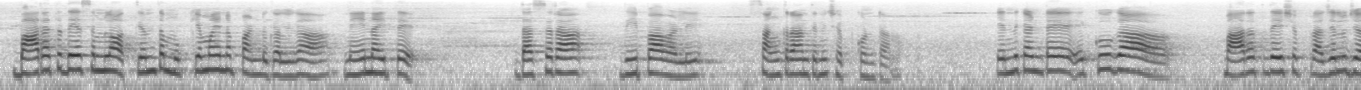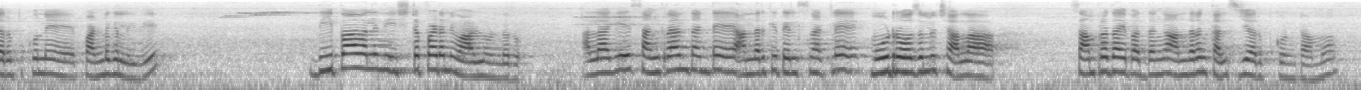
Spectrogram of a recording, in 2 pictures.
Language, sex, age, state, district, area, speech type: Telugu, female, 30-45, Andhra Pradesh, Palnadu, urban, spontaneous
